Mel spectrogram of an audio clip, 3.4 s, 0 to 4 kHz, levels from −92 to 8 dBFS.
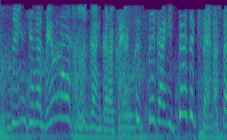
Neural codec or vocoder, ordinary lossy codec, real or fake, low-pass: codec, 16 kHz, 4.8 kbps, FACodec; MP3, 32 kbps; fake; 3.6 kHz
